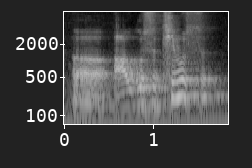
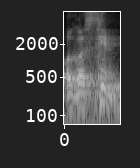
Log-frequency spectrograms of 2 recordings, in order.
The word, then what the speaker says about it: 어거스틴: 그리고 뭐 우리가 잘 아는 좀 이따 제가 공부하겠습니다만 어거스틴 같은 사람도 아우구스티누스 이렇게 하기도 하고 또 어거스틴 간단하게 말하기도 합니다. 어거스틴은 영어식 발음입니다.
